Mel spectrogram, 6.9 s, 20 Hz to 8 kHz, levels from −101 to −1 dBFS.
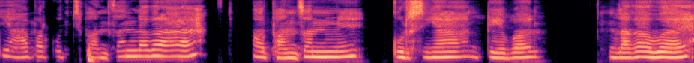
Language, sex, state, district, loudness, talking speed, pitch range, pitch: Hindi, female, Uttar Pradesh, Ghazipur, -18 LUFS, 130 wpm, 210-240 Hz, 225 Hz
